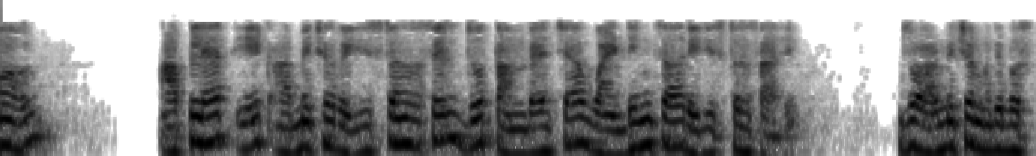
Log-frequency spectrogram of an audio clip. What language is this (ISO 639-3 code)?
mar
